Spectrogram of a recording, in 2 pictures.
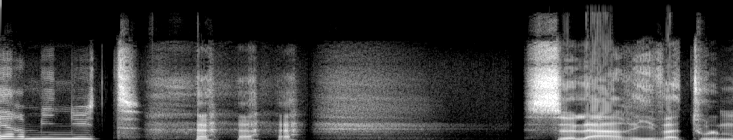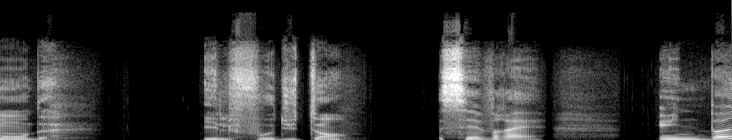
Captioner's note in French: rit doucement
